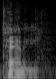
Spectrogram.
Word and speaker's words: Tani: Tani. – Yes. – Okay. – See, the phonetic pronunciation is a tan. Tani. But the way I say tan don't sound the same.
